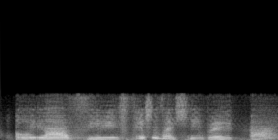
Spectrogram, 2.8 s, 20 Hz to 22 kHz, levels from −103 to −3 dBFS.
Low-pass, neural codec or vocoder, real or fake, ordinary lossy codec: 7.2 kHz; codec, 44.1 kHz, 0.9 kbps, DAC; fake; none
